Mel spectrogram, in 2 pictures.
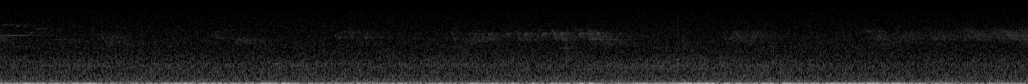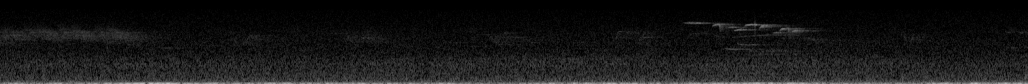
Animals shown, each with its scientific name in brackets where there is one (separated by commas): Brown Creeper (Certhia americana), Ovenbird (Seiurus aurocapilla), Eastern Wood-Pewee (Contopus virens), Red-eyed Vireo (Vireo olivaceus)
